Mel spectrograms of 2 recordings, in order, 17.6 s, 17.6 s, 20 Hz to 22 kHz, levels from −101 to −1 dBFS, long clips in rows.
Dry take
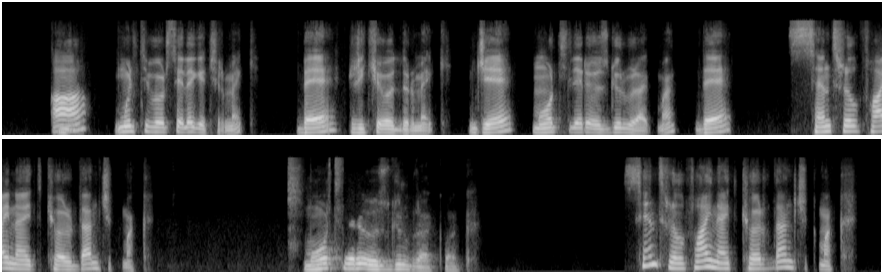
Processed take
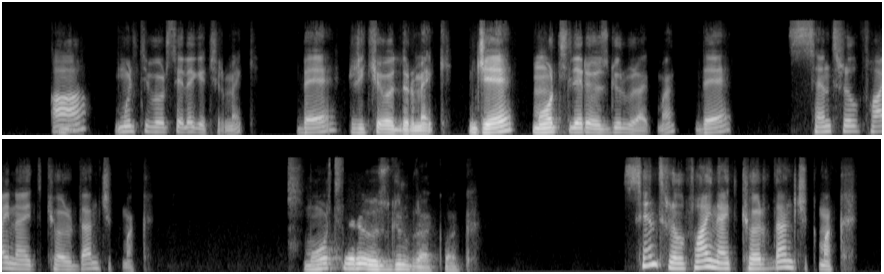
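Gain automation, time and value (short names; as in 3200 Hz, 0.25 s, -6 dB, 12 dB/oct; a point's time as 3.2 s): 3.42 s -5.5 dB
4.16 s +6.5 dB
5.67 s +6.5 dB
6.25 s -5 dB
11.74 s -5 dB
12.4 s +3 dB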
